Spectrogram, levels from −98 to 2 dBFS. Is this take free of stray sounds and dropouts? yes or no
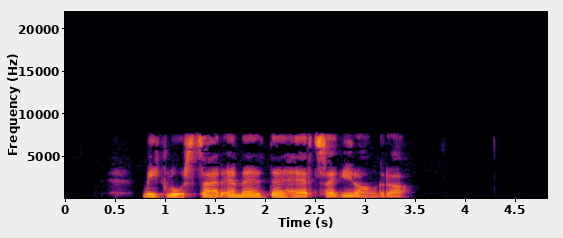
yes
